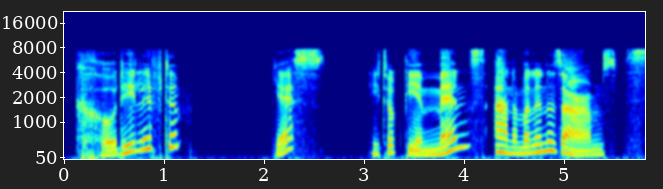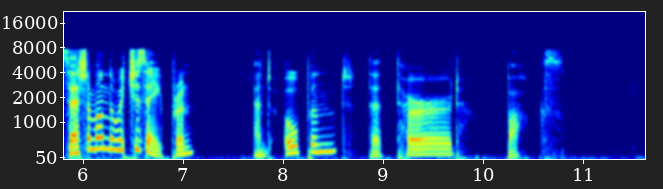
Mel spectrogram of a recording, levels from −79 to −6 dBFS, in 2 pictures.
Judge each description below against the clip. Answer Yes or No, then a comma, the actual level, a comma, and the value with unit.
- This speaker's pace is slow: Yes, slow, 125 wpm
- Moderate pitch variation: No, wide, 8.9 semitones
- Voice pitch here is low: No, medium, 175 Hz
